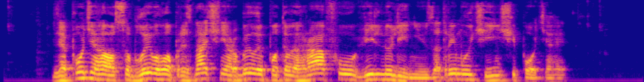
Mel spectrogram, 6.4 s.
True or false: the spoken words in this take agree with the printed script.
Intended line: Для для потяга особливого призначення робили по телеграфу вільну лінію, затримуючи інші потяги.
false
